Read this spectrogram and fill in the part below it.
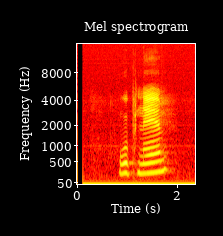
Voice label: "soplar", sakapulteko

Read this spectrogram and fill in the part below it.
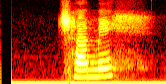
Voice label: "nariz", Q'anjob'al

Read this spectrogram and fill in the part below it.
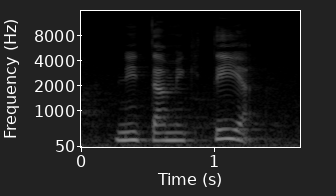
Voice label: Nawat palabras matar; pipil

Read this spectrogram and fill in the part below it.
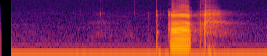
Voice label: "hueso", sipakapense

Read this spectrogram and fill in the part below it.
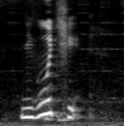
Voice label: Nawat palabras dormir; pipil

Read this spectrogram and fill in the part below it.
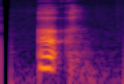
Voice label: uspanteko pierna

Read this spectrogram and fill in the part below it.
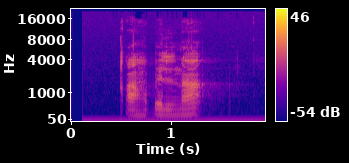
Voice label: tia la hermana menor de su madre, awakateko

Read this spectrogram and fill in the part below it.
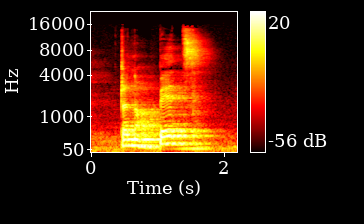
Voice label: cuello, yanesha

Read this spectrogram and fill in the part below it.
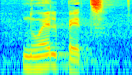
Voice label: Nawat palabras pecho; pipil

